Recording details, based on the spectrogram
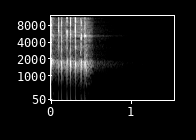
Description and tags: Tight castanet roll with slight reverb. BPM of the sample is 120.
